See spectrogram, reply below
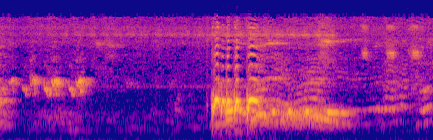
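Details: Zebra dove lure song for local and Bangkok zebra doves: a faint higher chirping at the start, silence, then a loud rapid staccato burst running into a falling series of soft coos.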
